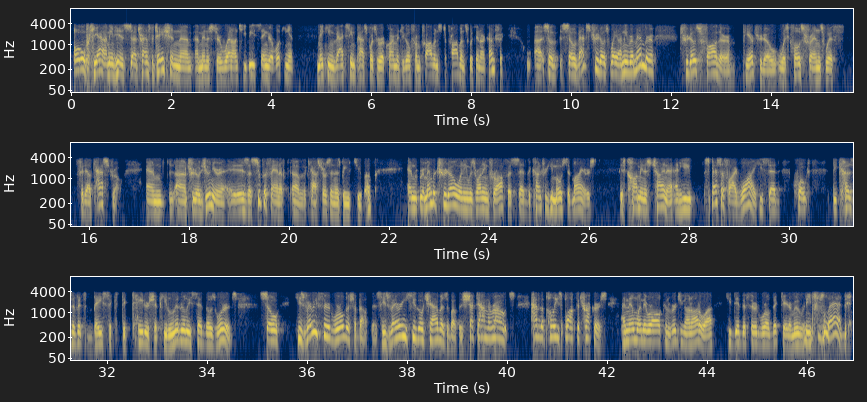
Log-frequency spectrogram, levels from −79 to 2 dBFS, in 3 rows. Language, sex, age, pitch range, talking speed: English, male, 50-69, 130-200 Hz, 185 wpm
